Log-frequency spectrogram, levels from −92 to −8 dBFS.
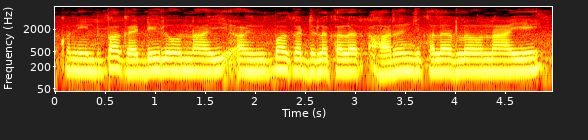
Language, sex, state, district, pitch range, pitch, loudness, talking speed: Telugu, male, Telangana, Mahabubabad, 150-155 Hz, 150 Hz, -17 LUFS, 145 wpm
